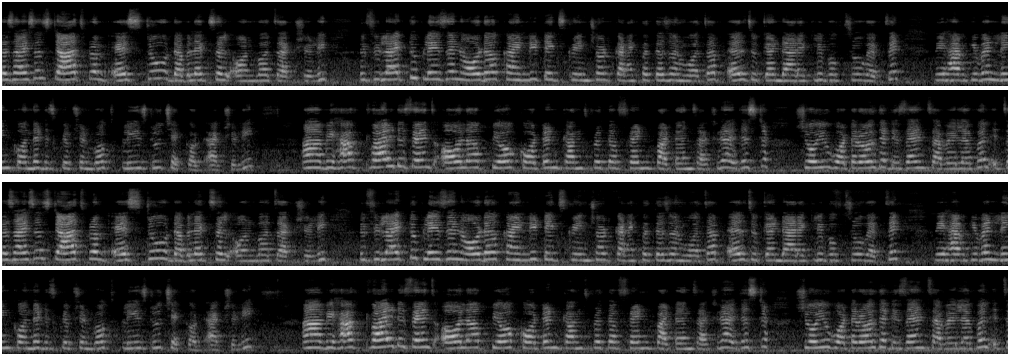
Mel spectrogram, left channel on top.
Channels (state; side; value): normal; both; correlation 0.42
